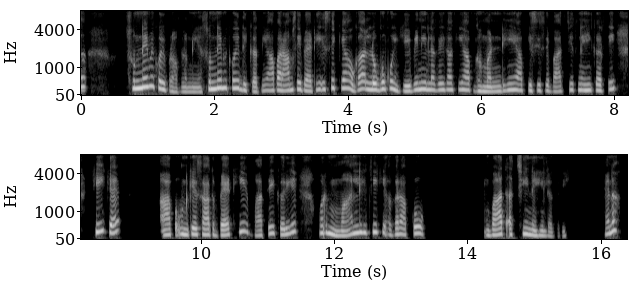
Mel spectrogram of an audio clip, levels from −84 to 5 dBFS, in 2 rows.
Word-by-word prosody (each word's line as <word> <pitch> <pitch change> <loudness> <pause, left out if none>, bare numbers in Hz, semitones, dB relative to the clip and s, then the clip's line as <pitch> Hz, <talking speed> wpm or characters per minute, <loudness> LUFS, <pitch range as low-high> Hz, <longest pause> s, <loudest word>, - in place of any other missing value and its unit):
अ, - - -2 0.7
सुनने 275 +4 +8
में 340 +1 +3
कोई 260 -4 +3
प्रॉब्लम 155 -5 -8
नहीं 155 0 -6
है। - - -6
सुनने 250 - +5
में 285 - +4
कोई 275 0 +1
दिक्कत 190 - -3
नहीं 195 - -7
है, 195 - -5
आप 205 +1 -3
आराम 200 0 +1
से 240 +1 0
बैठिए, 190 +4 -3
इससे 245 +4 -2
क्या 280 0 -1
होगा 240 0 0
लोगों 230 0 +4
को - - +4
ये 180 -5 +1
भी 225 - -1
नहीं 240 +1 +5
लगेगा 220 0 -1
कि 230 0 -6
आप 200 - -15
घमंडी 170 +3 -1
हैं, 225 - +2
आप 200 - -6
किसी 195 +1 -4
से 190 +1 -7
बातचीत 170 +6 -9
नहीं 210 0 +1
करती। 205 +6 -3 0.4
ठीक 300 +1 +2
है, 270 +5 +1 0.7
आप 190 +1 0
उनके 205 0 +3
साथ 195 -2 -1
बैठिए, 195 +13 0
बातें 175 +8 -3
करिए 220 +10 -1 0.3
और 250 0 0
मान 175 -3 +2
लीजिए 265 +2 +3
कि 275 -2 -8
अगर 205 +1 -4
आपको 230 +4 0 1.1
बात 205 +3 +2
अच्छी 210 +2 -1
नहीं 165 -3 +1
लग 140 - -11
रही 150 +1 -18 0.6
है - - 0
ना? 315 +6 +3
210 Hz, 210 wpm, -22 LUFS, 185-245 Hz, 1.1 s, सुनने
